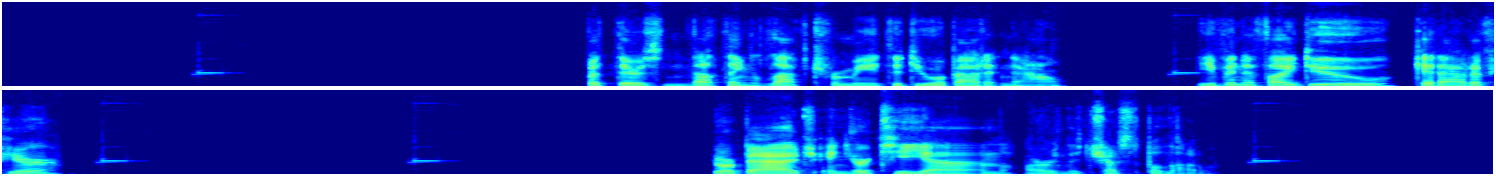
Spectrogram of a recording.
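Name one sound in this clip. A short electronic beep sounds now and then.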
